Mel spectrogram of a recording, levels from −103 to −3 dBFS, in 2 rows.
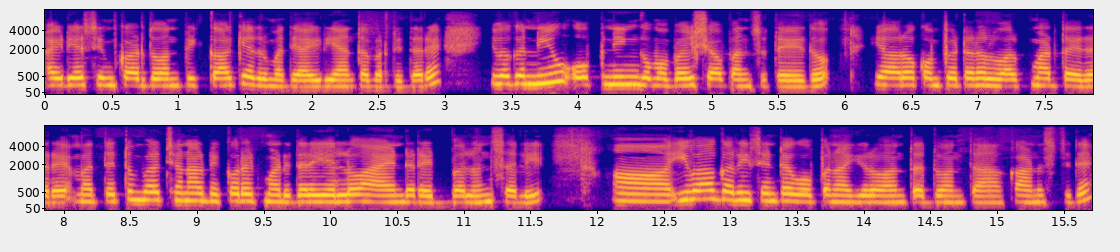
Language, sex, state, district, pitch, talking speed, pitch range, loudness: Kannada, female, Karnataka, Chamarajanagar, 210 Hz, 175 wpm, 190-225 Hz, -16 LUFS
